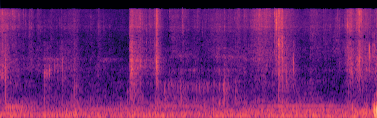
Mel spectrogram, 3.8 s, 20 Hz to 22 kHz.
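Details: Crackling, crinkling handling noises and soft bumps over a low hum, with sharp scratchy bursts near 1.3, 2.8 and 3.7 seconds and no animal calls.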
